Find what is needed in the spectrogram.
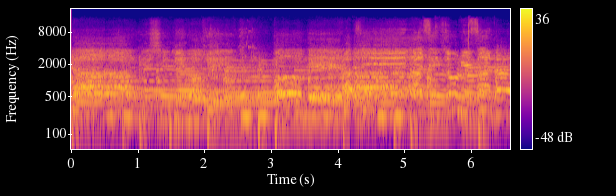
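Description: School choir of mostly male voices singing together in harmony.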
